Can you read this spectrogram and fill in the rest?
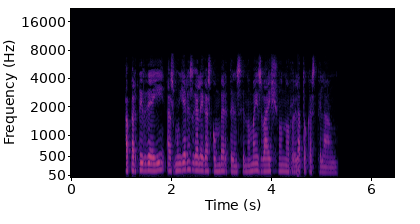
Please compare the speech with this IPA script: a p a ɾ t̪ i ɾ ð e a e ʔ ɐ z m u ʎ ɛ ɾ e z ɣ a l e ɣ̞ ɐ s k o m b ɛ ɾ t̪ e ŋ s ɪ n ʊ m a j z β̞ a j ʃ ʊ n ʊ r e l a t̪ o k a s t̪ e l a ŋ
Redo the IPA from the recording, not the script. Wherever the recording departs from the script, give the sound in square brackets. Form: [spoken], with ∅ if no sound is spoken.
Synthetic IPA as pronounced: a p a ɾ t̪ i ɾ ð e a [i] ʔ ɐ z m u ʎ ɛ ɾ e z ɣ a l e ɣ̞ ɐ s k o m b ɛ ɾ t̪ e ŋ s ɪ n ʊ m a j z β̞ a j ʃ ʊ n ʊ r e l a t̪ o k a s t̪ e l a ŋ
